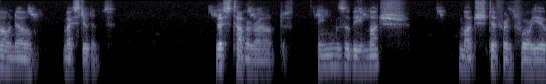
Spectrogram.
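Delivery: very soft, hushed whisper, barely above breath. Narrator voicing Sky addressing the student, in Sky's whisper. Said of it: "just whisper".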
